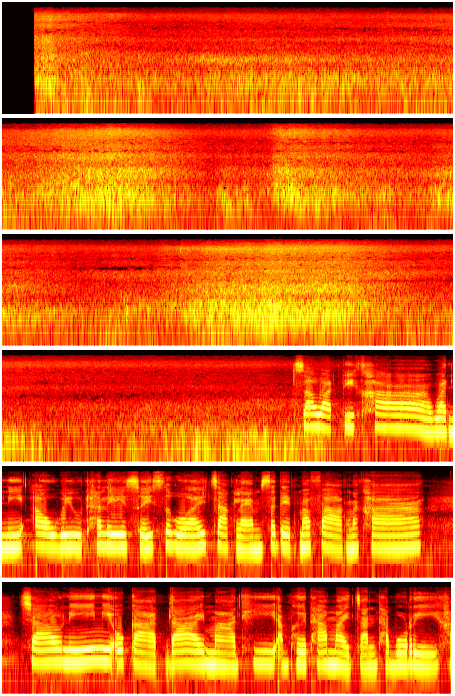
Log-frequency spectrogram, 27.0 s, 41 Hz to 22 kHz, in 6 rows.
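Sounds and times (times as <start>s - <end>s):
waves breaking on beach: 0.3s - 17.8s.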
